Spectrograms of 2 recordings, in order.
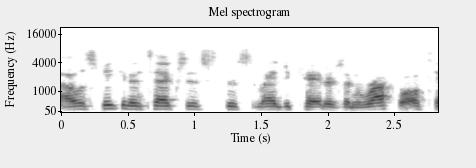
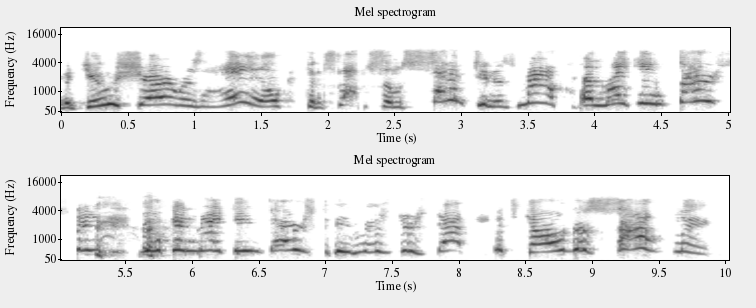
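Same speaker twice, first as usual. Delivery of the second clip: put-on thick Texan accent. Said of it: "and this thick accent".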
